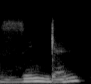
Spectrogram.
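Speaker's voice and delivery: "singen" starting with a buzzed Z sound; voiced Z at the start of "singen". Shown as a demonstration. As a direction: say "singen" as zing-en, German style. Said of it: "I pronounce the S as a Z".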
